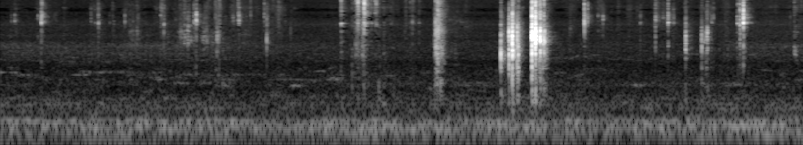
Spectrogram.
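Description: Scattered light clicks and taps of hands handling a paracord bracelet, its plastic buckle and tools on a cutting mat. A cluster of louder hard plastic clacks comes just under eight seconds in, as a hand takes hold of a black torch lighter on the mat.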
